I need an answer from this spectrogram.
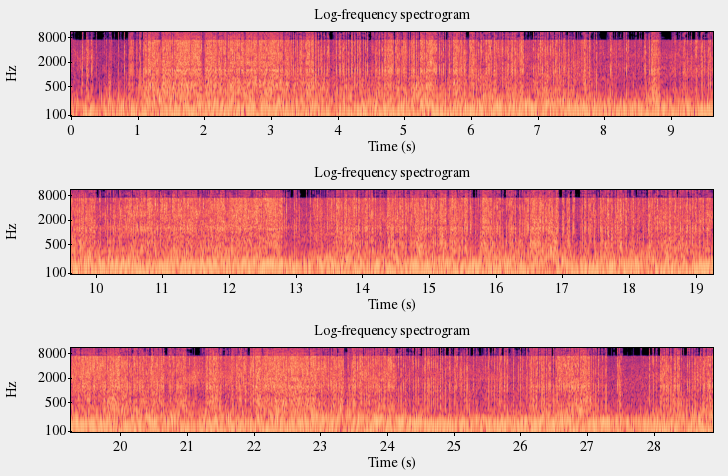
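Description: Demolition derby car engines running and revving, their pitch rising and falling, under loud wind buffeting the microphone.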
